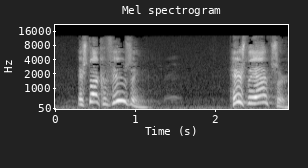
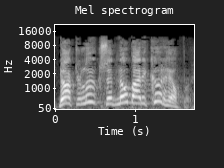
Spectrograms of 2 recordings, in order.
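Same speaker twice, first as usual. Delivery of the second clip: normal talking voice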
